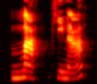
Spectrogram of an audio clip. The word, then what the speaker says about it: macchina: Some words have their stress on an unexpected vowel. For example, macchina means car. We have three syllables, mac, chi, na. The accent is not on the syllable before the last one. It is on the very first syllable, mac, mac, macchina.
